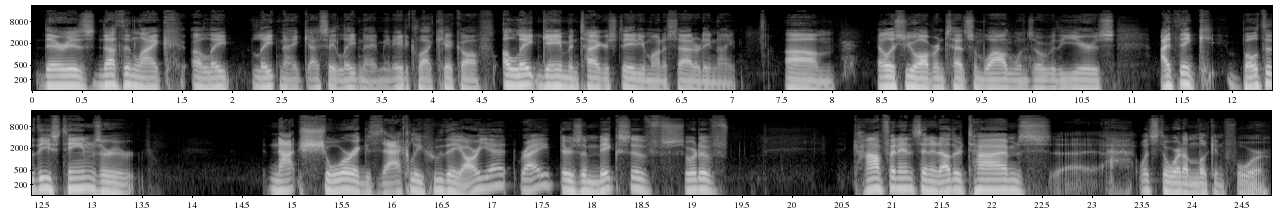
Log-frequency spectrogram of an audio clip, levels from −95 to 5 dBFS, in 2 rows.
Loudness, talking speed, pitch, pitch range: -22 LUFS, 170 wpm, 120 Hz, 105-135 Hz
